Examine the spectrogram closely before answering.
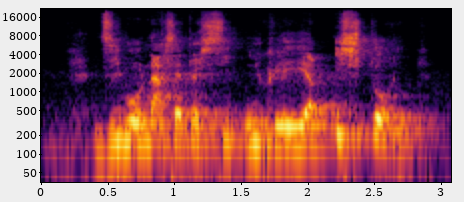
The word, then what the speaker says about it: Dimona: nous causé la et monsieur dam tourner dans dimona dimona c'est un site nucléaire historique extrêmement protégé et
